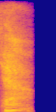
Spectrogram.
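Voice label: vocal female, Dance Vocals, spoken words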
